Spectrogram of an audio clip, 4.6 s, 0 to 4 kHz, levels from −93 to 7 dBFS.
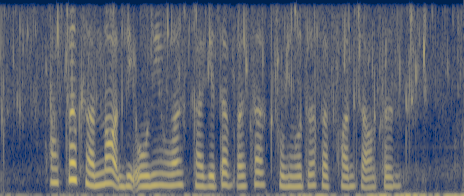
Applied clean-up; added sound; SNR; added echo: neural separator model SepFormer WHAM!.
